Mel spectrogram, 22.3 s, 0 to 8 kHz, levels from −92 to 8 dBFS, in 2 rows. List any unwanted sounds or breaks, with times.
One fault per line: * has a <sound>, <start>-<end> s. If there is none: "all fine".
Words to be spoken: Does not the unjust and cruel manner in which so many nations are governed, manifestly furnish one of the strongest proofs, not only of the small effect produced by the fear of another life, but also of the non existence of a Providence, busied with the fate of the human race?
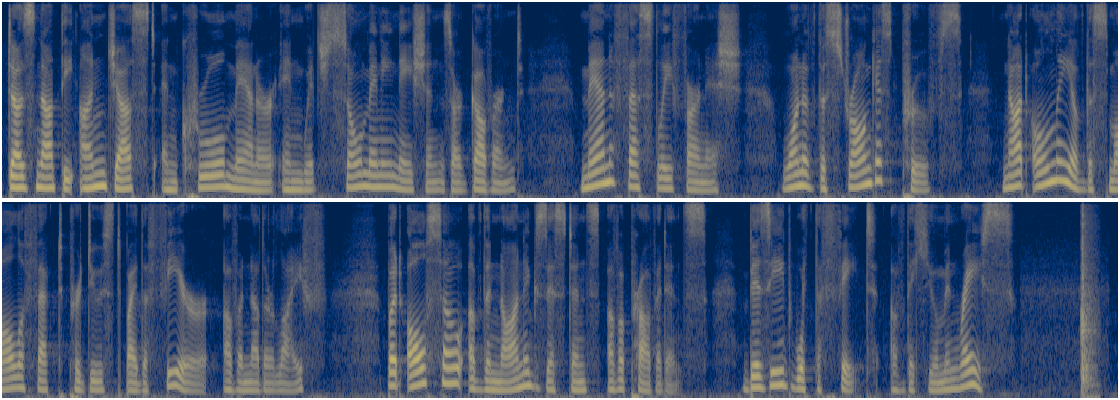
* has a tap, 21.9-22.2 s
